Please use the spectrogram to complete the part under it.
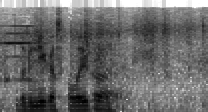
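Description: Boxing gloves thud against pads.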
